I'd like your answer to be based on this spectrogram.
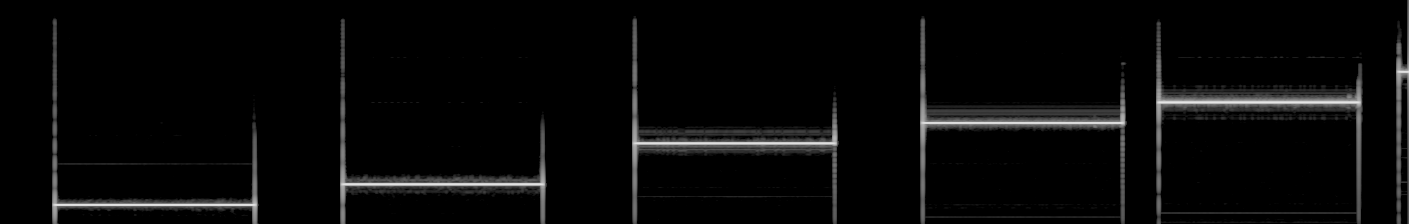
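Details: Hearing age test tones (rising pitch steps).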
